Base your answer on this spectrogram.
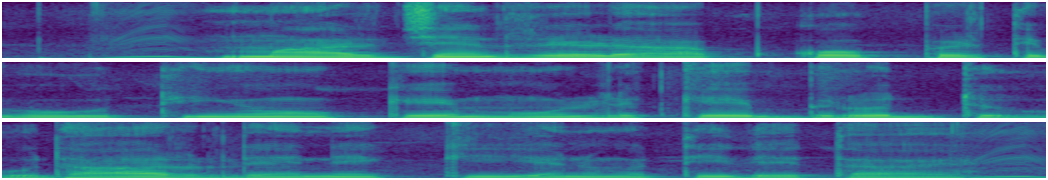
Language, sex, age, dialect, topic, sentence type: Hindi, male, 25-30, Awadhi Bundeli, banking, statement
